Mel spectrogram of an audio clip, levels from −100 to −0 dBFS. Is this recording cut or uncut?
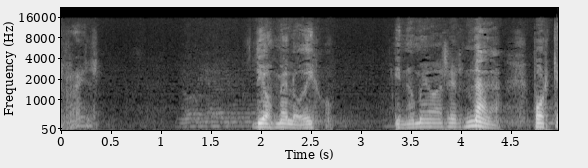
cut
